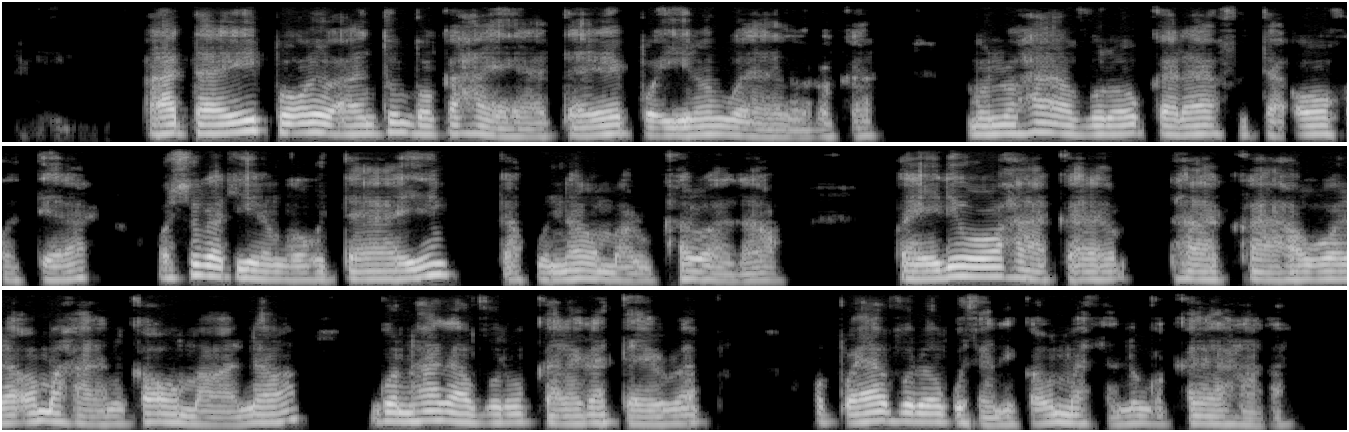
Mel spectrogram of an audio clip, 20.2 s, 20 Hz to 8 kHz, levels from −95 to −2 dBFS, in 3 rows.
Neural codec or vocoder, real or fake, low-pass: codec, 16 kHz, 4.8 kbps, FACodec; fake; 7.2 kHz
